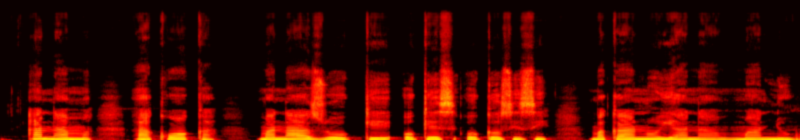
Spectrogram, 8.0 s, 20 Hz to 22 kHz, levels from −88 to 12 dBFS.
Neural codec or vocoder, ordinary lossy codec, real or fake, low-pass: vocoder, 44.1 kHz, 128 mel bands every 512 samples, BigVGAN v2; none; fake; 19.8 kHz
